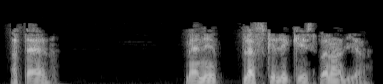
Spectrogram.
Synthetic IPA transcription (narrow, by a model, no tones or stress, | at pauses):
ɐt̪ɛːʋ | mʔɛ̃ːnepləskelijekeːsbɐnalḭja̰ː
